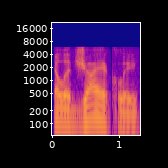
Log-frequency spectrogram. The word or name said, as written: elegiacally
